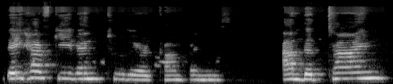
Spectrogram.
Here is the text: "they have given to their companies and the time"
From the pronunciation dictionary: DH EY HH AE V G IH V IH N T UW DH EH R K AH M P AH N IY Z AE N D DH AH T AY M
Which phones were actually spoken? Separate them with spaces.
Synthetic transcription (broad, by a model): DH EY HH AE V G IH V IH N T UW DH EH R K AH M P AH N IY Z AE N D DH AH T AY M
